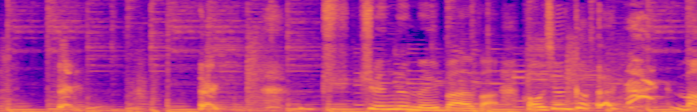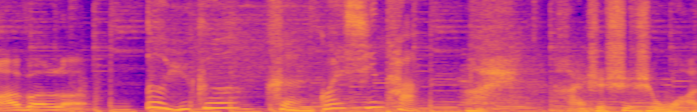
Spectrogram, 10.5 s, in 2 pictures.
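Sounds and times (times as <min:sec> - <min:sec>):
person voicing a zebra coughing after choking on a drink: 0:00.3 - 0:02.4
speech: 0:00.4 - 0:00.8, 0:01.5 - 0:10.4.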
